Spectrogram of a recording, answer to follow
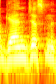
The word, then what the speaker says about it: Ganges: GANGES, GANGES உச்சரிப்பு பாருங்கள். நம்ம கேஞ்சஸ்ன்னு சொல்லி படிச்சிருக்கோம். கேஞ்சீஸ், கேஞ்சீஸ், கேஞ்சீஸ், ஜெட்டில் முடியணும். கேஞ்சீஸ், த கேஞ்சீஸ், த கேஞ்சீஸ் ரிவர், த கேஞ்சீஸ். கங் இது கேஞ்சஸ் சொல்லக்கூடாது.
